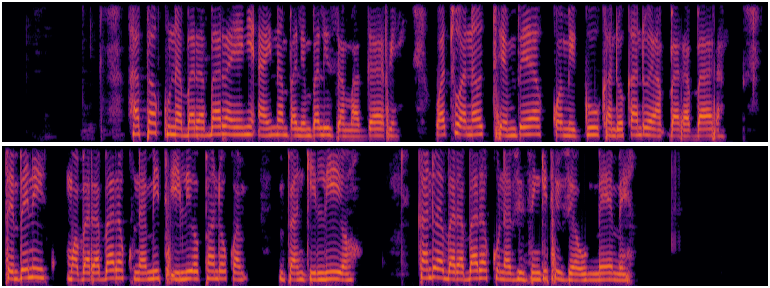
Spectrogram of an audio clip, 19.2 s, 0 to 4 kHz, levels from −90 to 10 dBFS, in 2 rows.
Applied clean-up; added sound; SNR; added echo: none; none; none; none.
